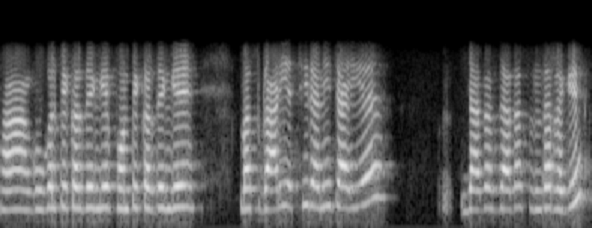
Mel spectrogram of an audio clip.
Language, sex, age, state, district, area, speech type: Hindi, female, 30-45, Uttar Pradesh, Azamgarh, rural, conversation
